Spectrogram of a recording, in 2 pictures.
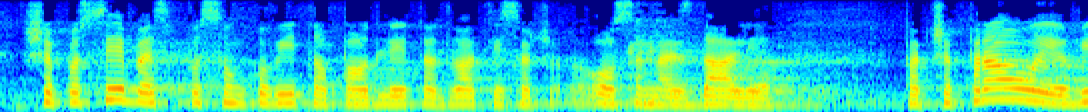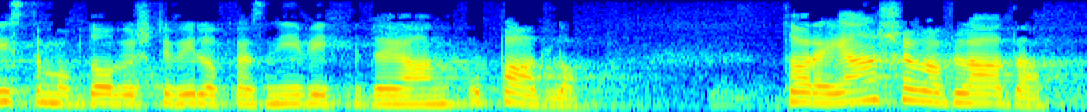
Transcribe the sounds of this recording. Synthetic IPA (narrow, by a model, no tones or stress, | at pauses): ʃɛpɔseːbɛjspɔsɔŋkɔʋiːt̪ɔpaɔd̪leːt̪ad̪ʋaːt̪iːsɔt͡ʃoːsəmnajst̪d̪aːljɛ | pat͡ʃɛpɾawjɛwiːst̪ɛmɔbd̪oːbjuʃt̪ɛʋiːlɔkazniːʋixd̪ɛjaːnupaːd̪lɔ | t̪oːɾɛjːaːnʃɛʋaʋlaːd̪a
